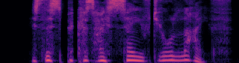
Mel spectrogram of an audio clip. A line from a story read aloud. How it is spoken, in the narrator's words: He whispered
